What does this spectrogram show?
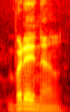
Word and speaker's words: Brennan: Ella es Brennan, ¿cómo se pronuncia exactamente? Brennan. Es irlandés.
